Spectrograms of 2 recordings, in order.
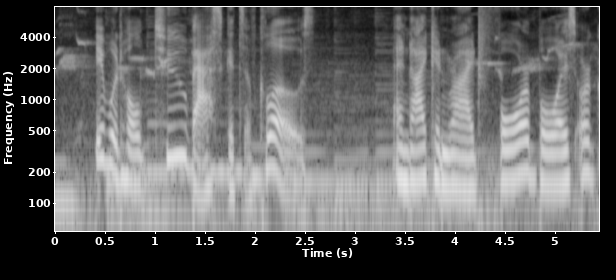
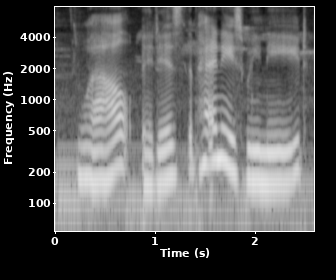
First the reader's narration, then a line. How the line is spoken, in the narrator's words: sighed Mrs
